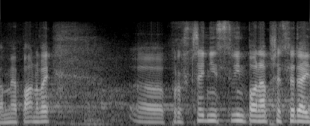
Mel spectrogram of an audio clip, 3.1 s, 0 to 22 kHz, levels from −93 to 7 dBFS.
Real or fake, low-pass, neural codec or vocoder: real; 10.8 kHz; none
